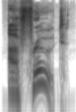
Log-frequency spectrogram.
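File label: "a fruit", male, English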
